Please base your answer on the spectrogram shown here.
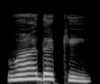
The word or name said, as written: ವೈದಿಕ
